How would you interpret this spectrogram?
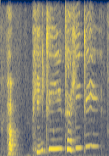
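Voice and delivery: very high, uncertain squeak on Papeete and Tahiti. Real, not acted. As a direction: lift the voice way up, unsure of the word. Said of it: "See how her voice got higher?".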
